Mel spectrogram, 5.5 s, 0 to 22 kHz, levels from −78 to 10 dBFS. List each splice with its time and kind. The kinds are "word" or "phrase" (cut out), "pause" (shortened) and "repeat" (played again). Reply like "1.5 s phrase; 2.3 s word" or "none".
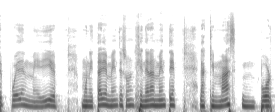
none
